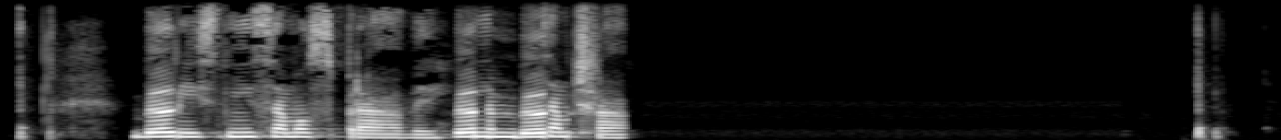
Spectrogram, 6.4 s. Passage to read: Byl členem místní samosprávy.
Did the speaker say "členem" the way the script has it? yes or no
no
